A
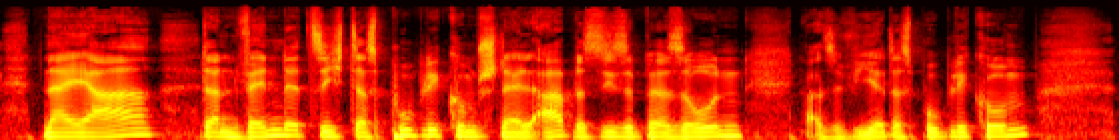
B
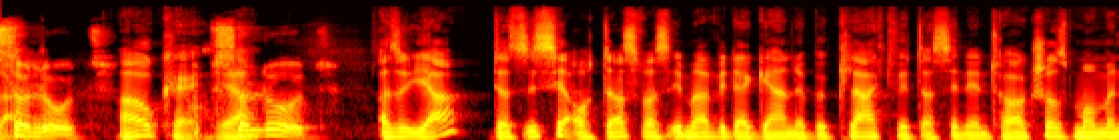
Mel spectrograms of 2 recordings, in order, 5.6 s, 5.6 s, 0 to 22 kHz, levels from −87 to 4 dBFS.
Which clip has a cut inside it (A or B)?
A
